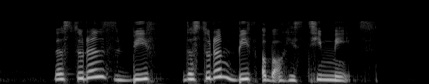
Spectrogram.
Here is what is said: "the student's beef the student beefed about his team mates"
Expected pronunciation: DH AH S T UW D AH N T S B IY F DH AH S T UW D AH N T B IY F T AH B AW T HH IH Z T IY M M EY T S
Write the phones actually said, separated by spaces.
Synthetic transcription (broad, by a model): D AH S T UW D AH N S B IY F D AH S T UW D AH N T B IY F AH B AW T HH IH S T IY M M EY T S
